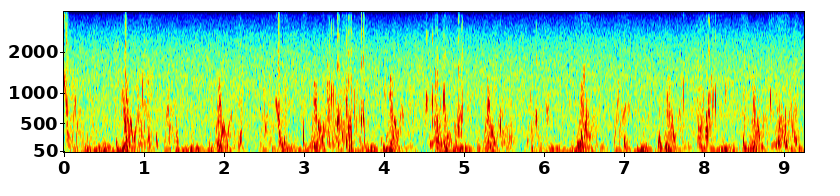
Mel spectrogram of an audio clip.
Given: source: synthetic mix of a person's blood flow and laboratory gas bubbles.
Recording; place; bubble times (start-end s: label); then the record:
Doppler ultrasound of blood flow; precordium
0.00-0.13 s: bubbles
0.70-0.85 s: bubbles
0.90-1.21 s: bubbles
1.39-1.45 s: bubbles
2.19-2.25 s: bubbles
2.61-2.81 s: bubbles
2.96-3.04 s: bubbles
3.21-3.80 s: bubbles
3.99-4.04 s: bubbles
4.47-5.01 s: bubbles
5.42-5.67 s: bubbles
5.87-5.95 s: bubbles
6.02-6.09 s: bubbles
6.38-6.59 s: bubbles
6.96-7.08 s: bubbles
7.40-7.50 s: bubbles
7.71-7.78 s: bubbles
7.90-8.32 s: bubbles
8.46-8.56 s: bubbles
8.79-9.20 s: bubbles
From the record:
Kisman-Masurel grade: 243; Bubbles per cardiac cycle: several, 3 to 8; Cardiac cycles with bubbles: 100%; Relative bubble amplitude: loud (0.450 to 0.775); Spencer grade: 3 (all of the cardiac periods contain showers or single bubble signals, but not dominating or overriding the cardiac motion signals); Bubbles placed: anywhere in the cardiac cycle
